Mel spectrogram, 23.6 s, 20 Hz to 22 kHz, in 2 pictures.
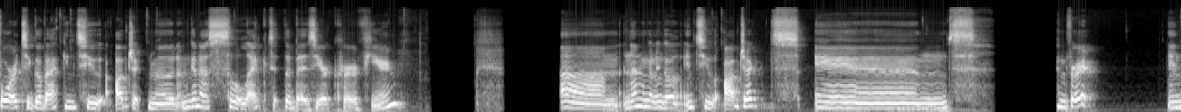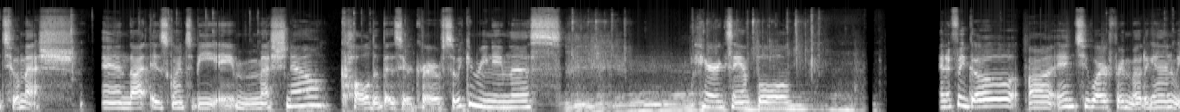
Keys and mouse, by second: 1.5 click, 2.4-4.1 alt+drag, 7.3-11.9 drag, 12.7-13.2 alt+drag, 14.3 click, 15.5-20.5 drag, 21.8-22.9 drag, 23.5 click.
